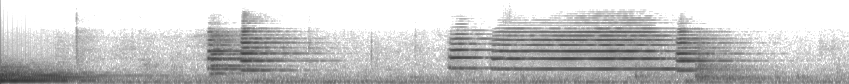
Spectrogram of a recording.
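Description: Sparse contemporary chamber-ensemble music. A low timpani rumble fades out in the first second. After a pause, two short brass notes come in about two and a half and three seconds in, followed by a long held brass note from about five and a half to eight and a half seconds.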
